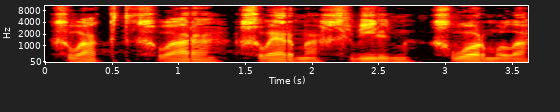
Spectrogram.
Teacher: в діалектному мовленні, зокрема в південно-східних та північних говорах, частково й південно-західних, звук «ф» відсутній, його заміняють двома звуками «х» і «в»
